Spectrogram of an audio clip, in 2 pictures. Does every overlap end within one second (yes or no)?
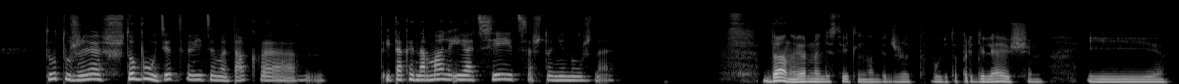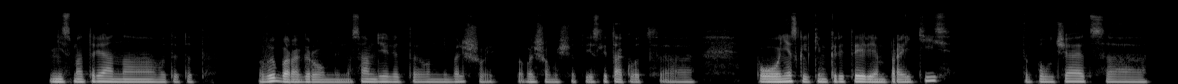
yes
